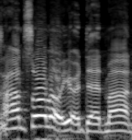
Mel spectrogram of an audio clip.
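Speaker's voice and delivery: put-on accent, not quite Irish. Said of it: "walks out with another fantastic accent".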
